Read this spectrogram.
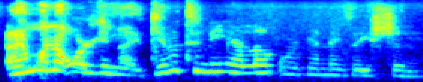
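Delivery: soft, high eager plea; playful begging. Pretend. Friend wants to organize the junk, playful begging. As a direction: beg quietly in a small, high voice.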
